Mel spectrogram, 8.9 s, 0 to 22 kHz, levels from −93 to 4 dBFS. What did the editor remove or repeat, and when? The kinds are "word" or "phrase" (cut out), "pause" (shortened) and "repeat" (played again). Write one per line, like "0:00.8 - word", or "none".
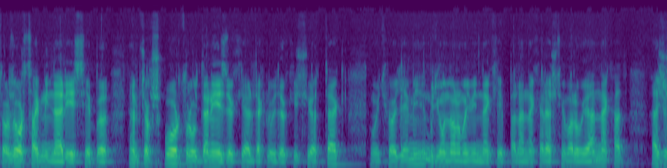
0:04.9 - pause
